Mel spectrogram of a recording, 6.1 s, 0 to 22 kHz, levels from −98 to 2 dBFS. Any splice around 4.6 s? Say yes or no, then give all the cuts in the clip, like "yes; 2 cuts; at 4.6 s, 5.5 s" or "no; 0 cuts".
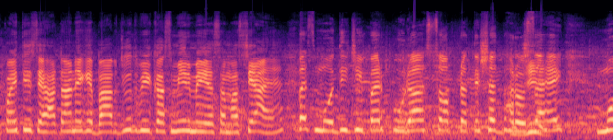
no; 1 cut; at 2.9 s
